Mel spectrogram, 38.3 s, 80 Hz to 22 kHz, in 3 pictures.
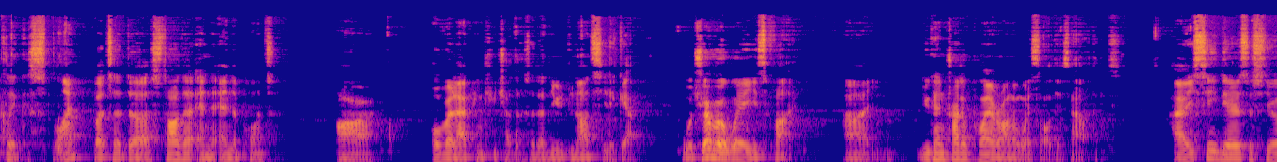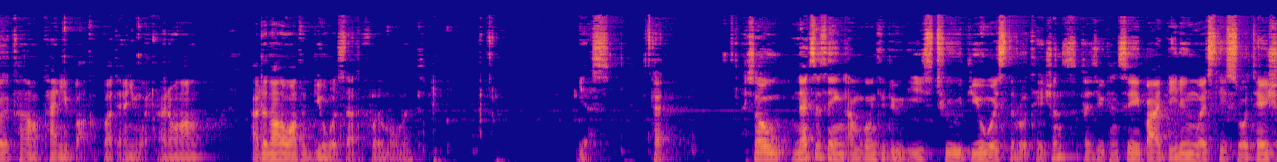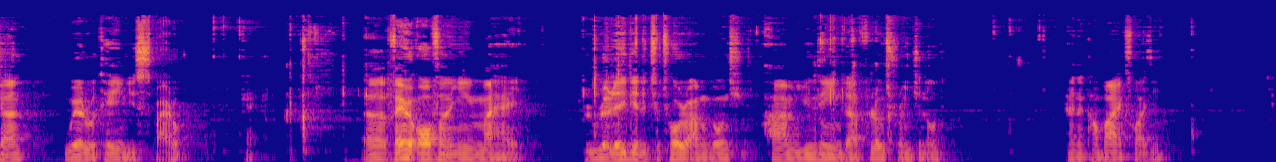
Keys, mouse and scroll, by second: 4.0-5.5 drag, 5.5-6.9 right drag, 6.9-12.4 middle drag, 12.4 d, 12.7-13.7 drag, 13.7-22.8 right drag, 22.8-25.8 drag, 28.5-34.4 drag, 37.5-38.3 drag.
